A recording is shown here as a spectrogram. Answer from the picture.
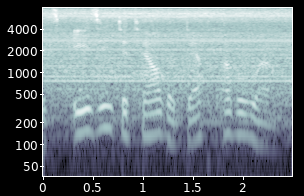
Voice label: Noisy Speech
